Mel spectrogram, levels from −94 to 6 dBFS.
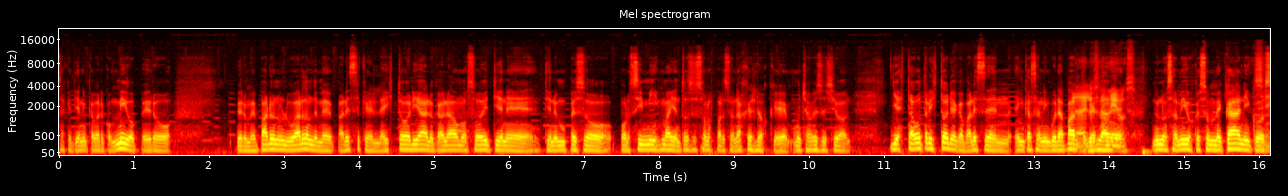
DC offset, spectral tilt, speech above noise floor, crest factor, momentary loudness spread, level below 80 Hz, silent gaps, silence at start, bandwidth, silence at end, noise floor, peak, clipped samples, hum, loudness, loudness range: under 0.1%; -7 dB/octave; 28 dB; 18 dB; 9 LU; -50 dBFS; none; 0 s; 13.5 kHz; 0 s; -50 dBFS; -4 dBFS; under 0.1%; none; -22 LUFS; 5 LU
